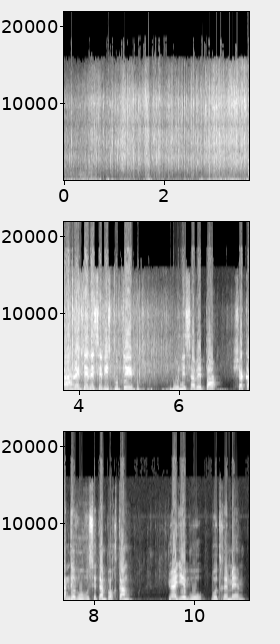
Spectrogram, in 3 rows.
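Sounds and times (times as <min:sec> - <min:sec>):
rain falling: 0:00.0 - 0:07.2
speech: 0:03.7 - 0:05.2, 0:05.9 - 0:08.8, 0:09.5 - 0:11.0.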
